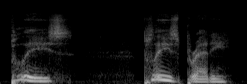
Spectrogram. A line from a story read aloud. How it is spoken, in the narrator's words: he said in a gravelly voice that was unfamiliar to Brett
